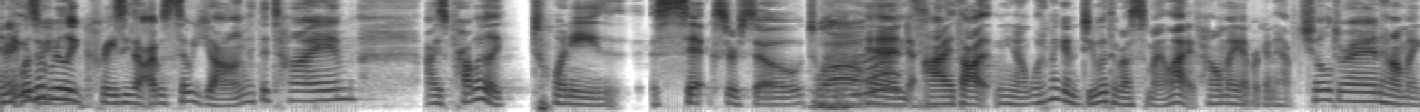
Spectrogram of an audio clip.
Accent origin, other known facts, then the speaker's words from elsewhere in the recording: Texas, United States; now in California, United States; And I didn't realize growing up in Texas that what we identified as as Mexican food in Texas is actually completely different from what people think of as Mexican food here in California.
